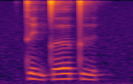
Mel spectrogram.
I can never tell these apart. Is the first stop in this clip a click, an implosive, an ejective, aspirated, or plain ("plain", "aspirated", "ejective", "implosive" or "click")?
plain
